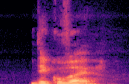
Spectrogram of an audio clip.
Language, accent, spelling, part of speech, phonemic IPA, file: French, Canada, découverts, adjective / noun / verb, /de.ku.vɛʁ/, LL-Q150 (fra)-découverts.wav
- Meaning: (adjective) masculine plural of découvert; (noun) plural of découvert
